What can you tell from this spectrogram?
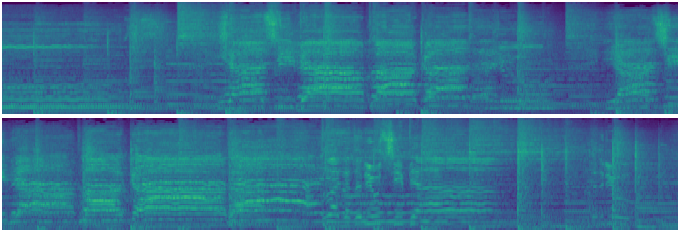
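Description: Live Christian worship music: singers carrying a slow melody over a band with steady bass notes.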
